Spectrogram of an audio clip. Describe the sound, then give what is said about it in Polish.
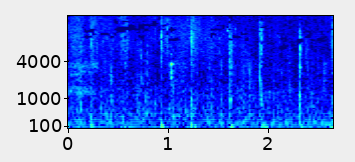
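Horse hooves clip-clop faintly as a rider moves through mountains in a video game, forming a series of soft, irregular knocks over a low, steady background. “Słuchajcie, jestem gdzieś w górach znowu. Czy ja się stąd w ogóle wydostanę na tym koniu, czy nie?”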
